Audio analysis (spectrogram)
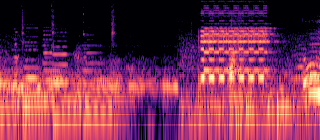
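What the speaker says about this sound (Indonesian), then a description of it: "Tumben nih telepon bunyi." A bright, high-pitched telephone ring bursts in loudly and repeats, following a stretch of lower tones and a brief lull.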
